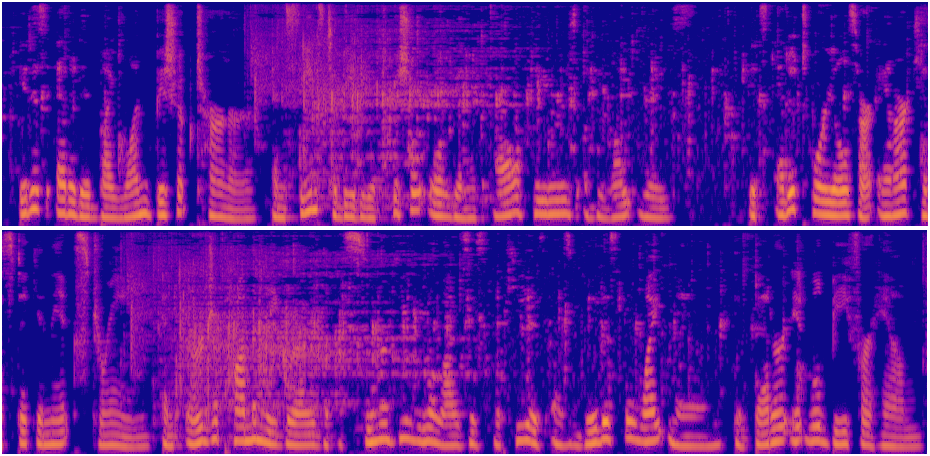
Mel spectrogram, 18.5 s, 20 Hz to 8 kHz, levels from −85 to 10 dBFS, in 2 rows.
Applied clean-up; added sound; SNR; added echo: classical method Wiener filter.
